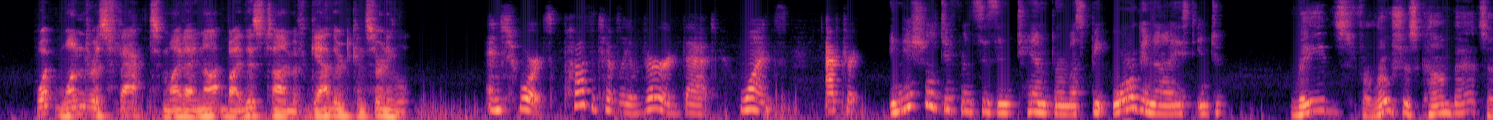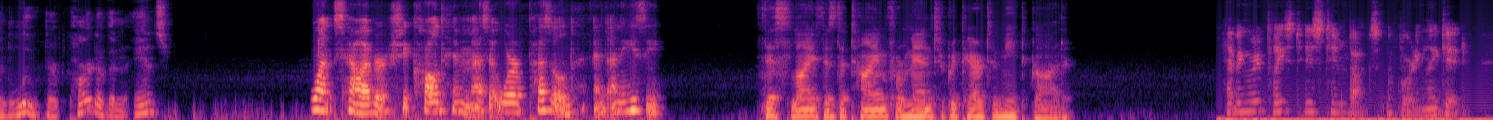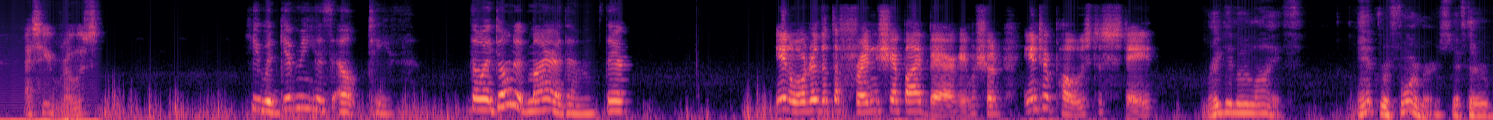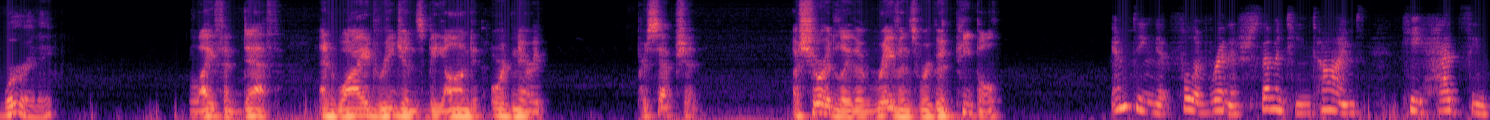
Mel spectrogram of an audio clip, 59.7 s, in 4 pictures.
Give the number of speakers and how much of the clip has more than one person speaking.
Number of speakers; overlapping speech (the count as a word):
nine, no overlap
